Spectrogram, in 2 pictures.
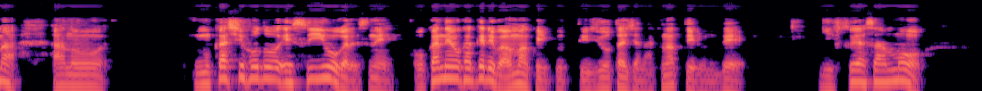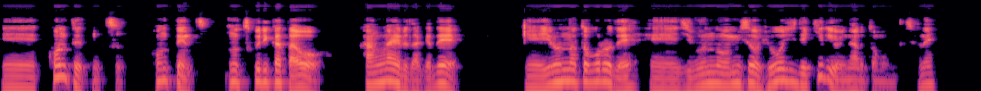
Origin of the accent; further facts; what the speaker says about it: Gotemba, Shizuoka, Japan; それから僕の出身地御殿場なんですけど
